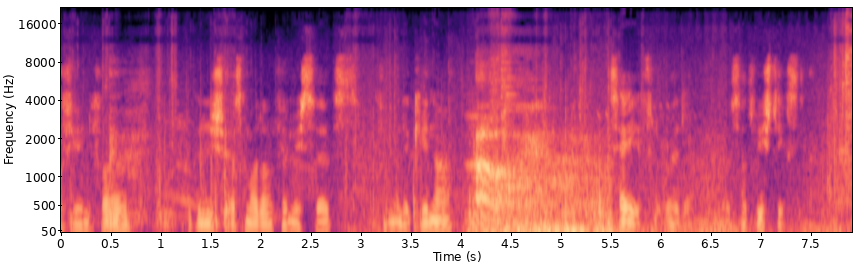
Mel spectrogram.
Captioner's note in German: stöhnen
